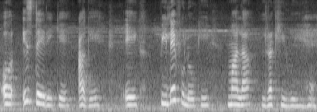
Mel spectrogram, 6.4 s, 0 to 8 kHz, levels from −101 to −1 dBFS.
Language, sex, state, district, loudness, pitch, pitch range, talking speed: Hindi, female, Madhya Pradesh, Dhar, -17 LUFS, 200 Hz, 185-215 Hz, 115 wpm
